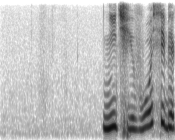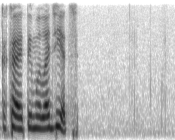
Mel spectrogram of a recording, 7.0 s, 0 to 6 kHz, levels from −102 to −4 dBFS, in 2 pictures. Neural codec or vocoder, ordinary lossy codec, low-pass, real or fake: none; AAC, 48 kbps; 5.4 kHz; real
